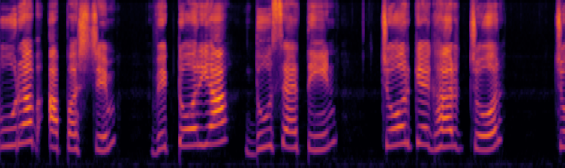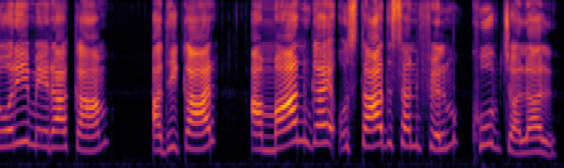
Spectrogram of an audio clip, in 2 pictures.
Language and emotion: Maithili, neutral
